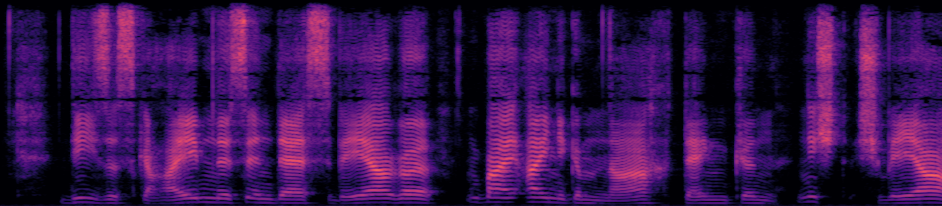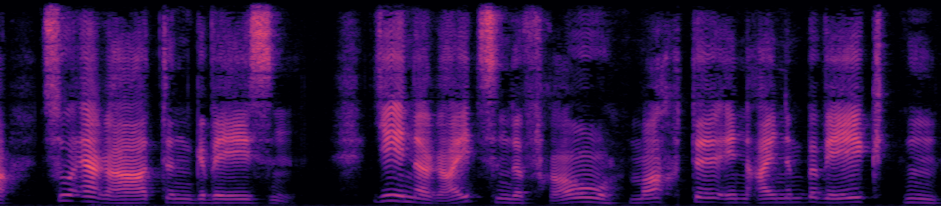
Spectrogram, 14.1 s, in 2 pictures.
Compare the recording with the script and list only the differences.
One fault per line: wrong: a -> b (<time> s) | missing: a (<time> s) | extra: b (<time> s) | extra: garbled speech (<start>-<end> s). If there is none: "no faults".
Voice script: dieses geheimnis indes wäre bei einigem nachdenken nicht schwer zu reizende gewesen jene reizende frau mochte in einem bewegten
wrong: reizende -> erraten (7.6 s)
